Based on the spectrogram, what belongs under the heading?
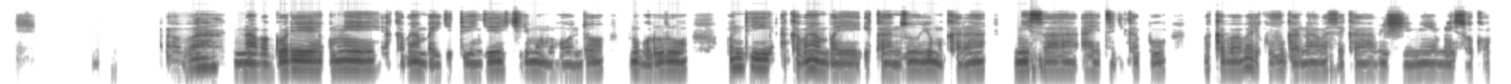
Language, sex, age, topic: Kinyarwanda, male, 25-35, finance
